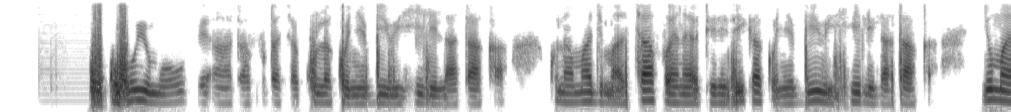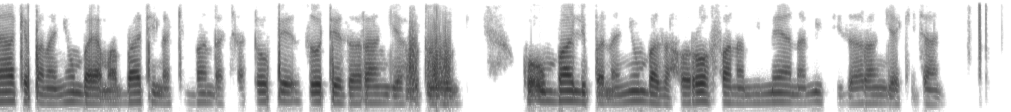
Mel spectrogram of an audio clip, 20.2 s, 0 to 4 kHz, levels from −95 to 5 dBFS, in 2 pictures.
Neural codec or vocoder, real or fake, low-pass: none; real; 3.6 kHz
